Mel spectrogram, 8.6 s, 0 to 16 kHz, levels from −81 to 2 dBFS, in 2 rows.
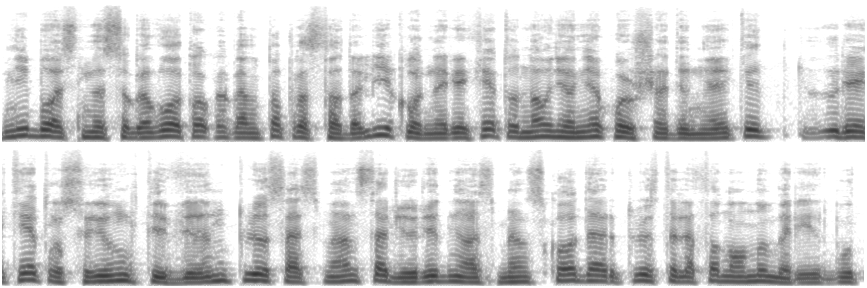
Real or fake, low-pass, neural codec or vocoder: fake; 14.4 kHz; codec, 44.1 kHz, 2.6 kbps, SNAC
